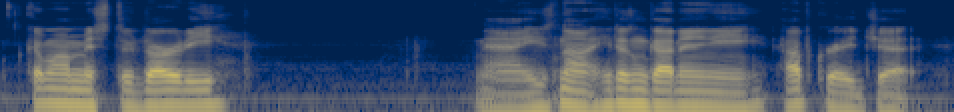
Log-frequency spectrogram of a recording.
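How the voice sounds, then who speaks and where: The voice belongs to a man. His speech moves fairly quickly. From Canada. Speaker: gaming youtuber. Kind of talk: gameplay commentary. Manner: casual, thinking aloud.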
